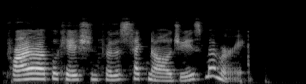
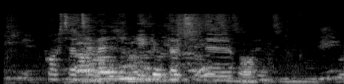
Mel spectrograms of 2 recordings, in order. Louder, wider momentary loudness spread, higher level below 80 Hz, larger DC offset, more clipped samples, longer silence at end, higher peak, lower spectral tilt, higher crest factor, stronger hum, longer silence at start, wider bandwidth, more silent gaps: about the same, -20 LUFS vs -22 LUFS; second, 12 LU vs 20 LU; second, -66 dBFS vs -54 dBFS; neither; neither; first, 0.65 s vs 0 s; first, -2 dBFS vs -6 dBFS; second, -3.5 dB/octave vs -5.5 dB/octave; about the same, 18 dB vs 18 dB; neither; about the same, 0.1 s vs 0.05 s; second, 9.2 kHz vs 11.5 kHz; neither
